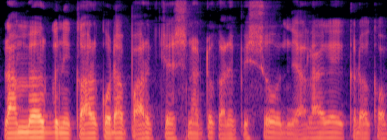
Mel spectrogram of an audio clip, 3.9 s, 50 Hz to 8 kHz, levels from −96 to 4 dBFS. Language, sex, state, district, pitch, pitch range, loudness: Telugu, male, Andhra Pradesh, Sri Satya Sai, 105 Hz, 100-105 Hz, -19 LUFS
